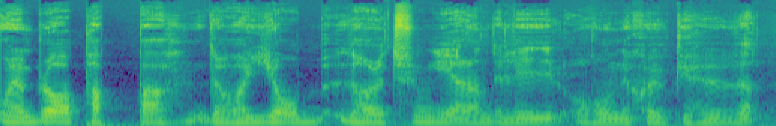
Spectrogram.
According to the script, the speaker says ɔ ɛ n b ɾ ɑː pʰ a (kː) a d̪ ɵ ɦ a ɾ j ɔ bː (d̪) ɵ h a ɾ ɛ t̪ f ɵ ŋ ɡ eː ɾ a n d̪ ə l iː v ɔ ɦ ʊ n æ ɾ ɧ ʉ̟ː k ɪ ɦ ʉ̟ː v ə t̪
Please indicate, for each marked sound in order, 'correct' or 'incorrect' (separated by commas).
incorrect, correct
